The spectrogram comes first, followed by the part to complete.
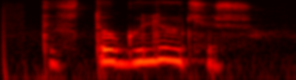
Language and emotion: Russian, angry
